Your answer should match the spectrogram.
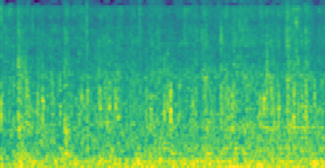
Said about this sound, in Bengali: একটু গুড়ি গুড়ি বৃষ্টি হচ্ছে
